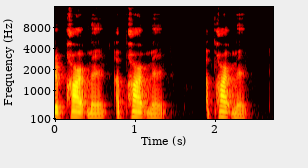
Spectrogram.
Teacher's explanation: So in this lack of linguistic detail, we're not going to hear our NTs, like in the word apartment, apartment, apartment. You don't hear the middle T, you don't hear the NT.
